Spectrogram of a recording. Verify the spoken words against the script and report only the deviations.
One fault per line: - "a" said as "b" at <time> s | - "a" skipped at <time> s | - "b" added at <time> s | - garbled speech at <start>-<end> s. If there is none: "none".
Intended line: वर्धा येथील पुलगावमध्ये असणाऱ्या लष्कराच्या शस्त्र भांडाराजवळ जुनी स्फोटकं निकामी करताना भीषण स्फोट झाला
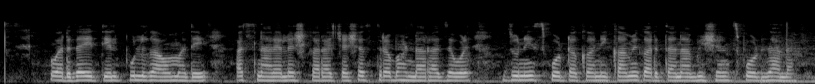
none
